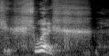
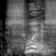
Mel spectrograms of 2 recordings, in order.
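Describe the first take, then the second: First: The name ends with an 'sh' sound. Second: The name ends with a plain 's' sound. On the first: The speaker calls it right. "That is the correct pronunciation" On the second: The speaker calls it wrong. "have been pronouncing it incorrectly"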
